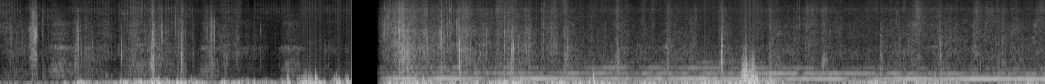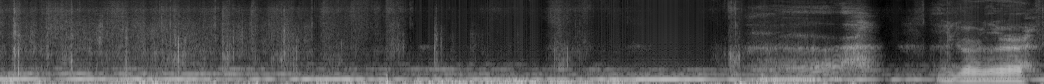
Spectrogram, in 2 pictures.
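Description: A hiker's footsteps on a dry, grassy and rocky trail, with rustling and low thuds against the microphone. After a brief dropout about four seconds in, a steady low hum runs underneath.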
